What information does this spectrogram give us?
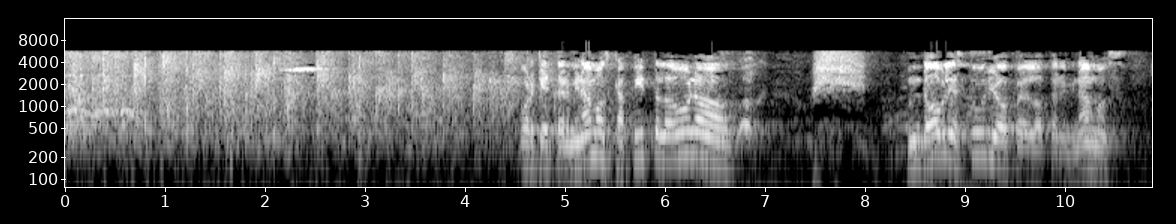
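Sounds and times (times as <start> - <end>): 
audience applause: 0.0 - 5.1
speech: 4.6 - 6.8, 8.4 - 10.6.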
